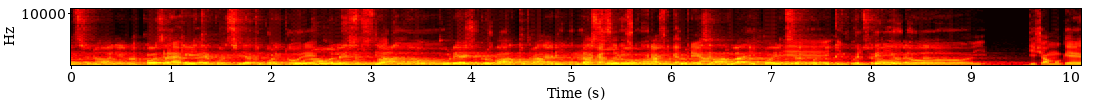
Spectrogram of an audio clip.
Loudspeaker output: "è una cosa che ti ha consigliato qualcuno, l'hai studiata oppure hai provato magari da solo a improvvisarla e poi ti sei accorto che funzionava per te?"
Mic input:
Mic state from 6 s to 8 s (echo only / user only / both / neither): both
